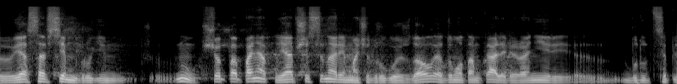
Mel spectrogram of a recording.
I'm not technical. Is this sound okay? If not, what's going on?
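No. From about 0.48 to 5.35 seconds the speech has a faint repeat trailing behind it, coming back about every 0.15 seconds and sounding thin and ringing. This is feedback echo between two devices: two devices in the same room are on one call, and one plays out what the other's microphone sent. That microphone hears it again and sends it back, and each device's echo remover only cleans up its own playback, so the repeat gets through.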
